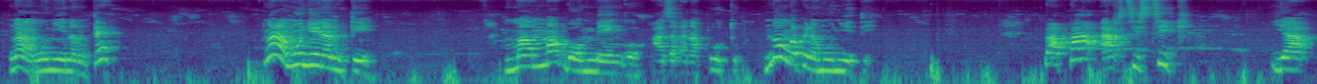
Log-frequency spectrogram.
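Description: A woman's voice: mid-range voice, lively intonation, moderate pace, a little hiss or hum. Emphatic woman vlogger, echoey room. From Congo-Kinshasa. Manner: emphatic, repeats phrases, sudden rises in voice. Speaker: online celebrity-gossip commentator. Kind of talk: animated commentary vlog, mixing languages.

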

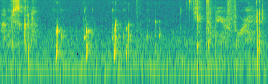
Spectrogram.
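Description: A woman doing a whispered role-play in a soft, breathy ASMR whisper, with playful, doting personal attention. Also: a little slow. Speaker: ASMR performer.

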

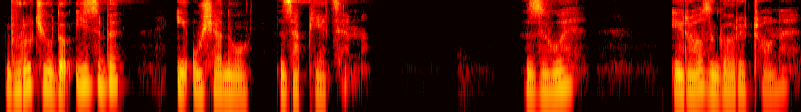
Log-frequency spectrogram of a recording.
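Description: A woman reading a fairy tale aloud, in an expressive manner that often drops to a whisper. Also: sits low, breathy edge. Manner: slow, expressive, dropping to a whisper. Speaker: storyteller.

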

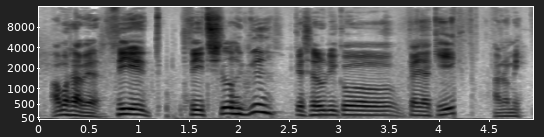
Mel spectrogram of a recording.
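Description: Excitable Murcian man commentating gameplay. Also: a little high, unhurried, clear, resonant tone. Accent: Murcian Spanish. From Murcia, Spain. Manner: excitable, bursts into loud yelps and shouts, joking and crude.

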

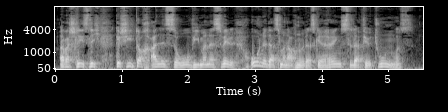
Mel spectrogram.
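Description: A man's voice: medium pitch, normal speed, a little mellow, voice pushed up, close to an everyday voice. A man voicing a clever, sly young princess who speaks in an arch, teasing way. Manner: arch, teasing, matter-of-fact.

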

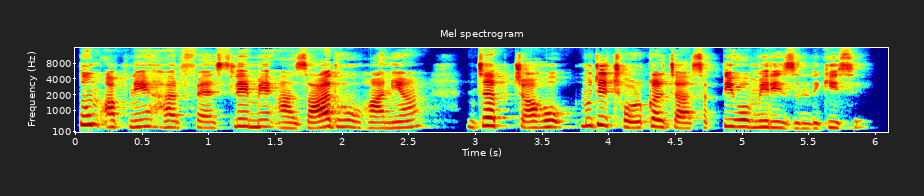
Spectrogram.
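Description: A woman's voice: high voice, moderate pace, close to an everyday voice. Woman reading a cold stern husband. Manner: curt, controlled, cold.

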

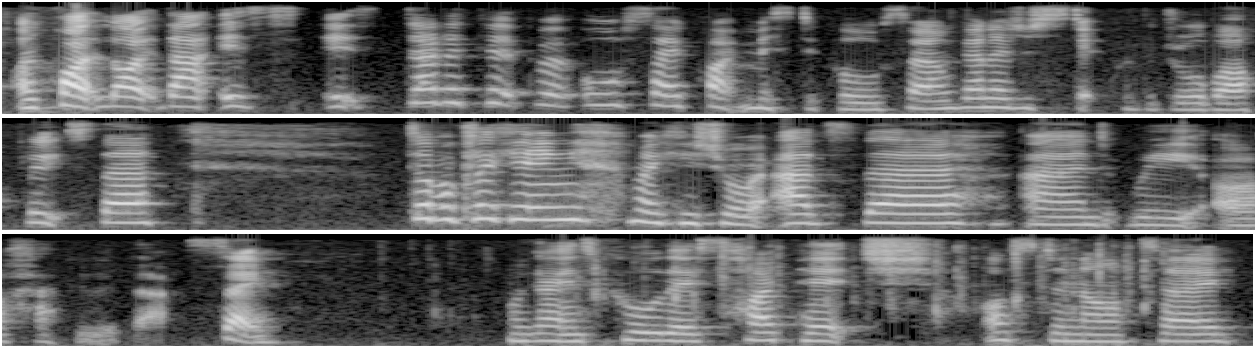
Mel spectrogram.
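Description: English music teacher lady walking through a tutorial, lots of ums, bright tone, dull sound. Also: fairly high pitch, lively intonation, normal speed. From England. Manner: explanatory, thinking aloud with fillers. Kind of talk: screen-recorded software tutorial.

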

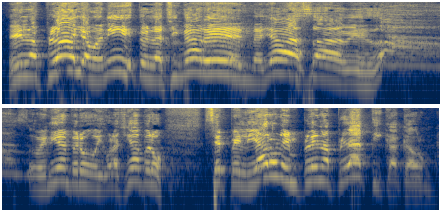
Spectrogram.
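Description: A man's voice: very high voice, very animated, moderate pace, pushed and bright. A man with a Mexican accent telling a vulgar joke on a radio comedy show. He keeps laughing at his own punchlines and swears constantly.

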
